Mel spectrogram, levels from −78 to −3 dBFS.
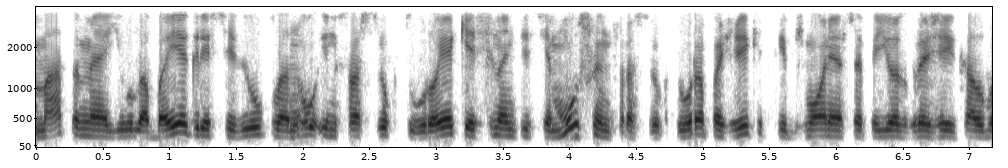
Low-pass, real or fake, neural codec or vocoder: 3.6 kHz; real; none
